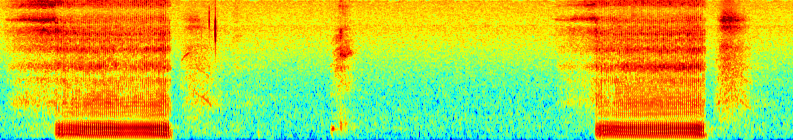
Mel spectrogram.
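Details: French Bulldog asleep in a lap, snoring: two loud, buzzy, droning snores, each about a second long, several seconds apart.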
